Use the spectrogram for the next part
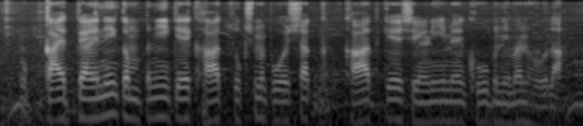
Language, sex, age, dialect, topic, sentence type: Bhojpuri, male, <18, Northern, agriculture, statement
